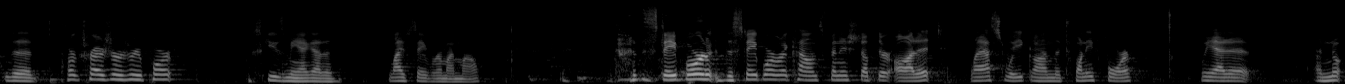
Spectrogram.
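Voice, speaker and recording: A woman who serves as clerk treasurer gives her report at a city council meeting. She speaks in a slightly low voice, chatty and hesitant, with frequent fillers.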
